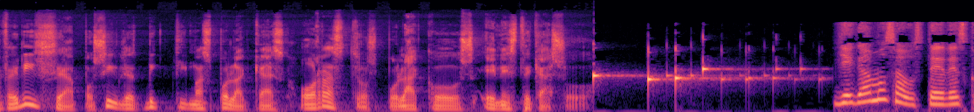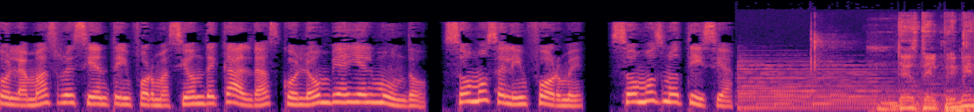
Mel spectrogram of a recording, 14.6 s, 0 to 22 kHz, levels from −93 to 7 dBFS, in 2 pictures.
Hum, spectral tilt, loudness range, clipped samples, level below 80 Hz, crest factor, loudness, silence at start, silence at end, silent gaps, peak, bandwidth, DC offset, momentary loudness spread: none; -3.5 dB/octave; 2 LU; under 0.1%; -40 dBFS; 20 dB; -18 LUFS; 0 s; 0 s; 10.54-10.58 s, 11.72-11.83 s; 0 dBFS; 16 kHz; under 0.1%; 10 LU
